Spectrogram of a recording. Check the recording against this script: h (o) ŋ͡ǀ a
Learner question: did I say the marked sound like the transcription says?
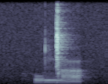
yes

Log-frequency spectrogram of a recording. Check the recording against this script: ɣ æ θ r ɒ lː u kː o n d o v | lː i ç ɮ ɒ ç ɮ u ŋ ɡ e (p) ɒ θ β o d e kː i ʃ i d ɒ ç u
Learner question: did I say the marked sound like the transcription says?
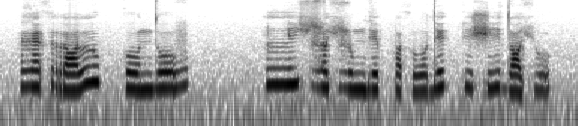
no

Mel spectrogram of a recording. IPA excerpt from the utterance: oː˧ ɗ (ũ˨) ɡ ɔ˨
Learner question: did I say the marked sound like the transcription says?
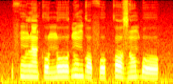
no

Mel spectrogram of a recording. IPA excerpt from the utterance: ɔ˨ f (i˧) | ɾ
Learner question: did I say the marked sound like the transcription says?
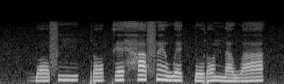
yes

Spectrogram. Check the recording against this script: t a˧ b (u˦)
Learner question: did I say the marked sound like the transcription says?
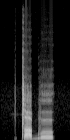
no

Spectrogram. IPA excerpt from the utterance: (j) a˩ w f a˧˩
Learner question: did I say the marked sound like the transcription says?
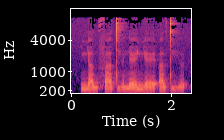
no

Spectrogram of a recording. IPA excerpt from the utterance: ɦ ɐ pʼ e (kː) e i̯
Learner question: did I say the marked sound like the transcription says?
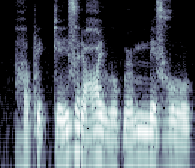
yes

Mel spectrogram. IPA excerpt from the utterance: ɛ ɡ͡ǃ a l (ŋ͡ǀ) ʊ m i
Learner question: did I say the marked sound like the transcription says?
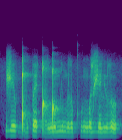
no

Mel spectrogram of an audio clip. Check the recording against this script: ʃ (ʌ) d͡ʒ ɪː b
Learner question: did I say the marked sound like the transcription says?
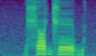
yes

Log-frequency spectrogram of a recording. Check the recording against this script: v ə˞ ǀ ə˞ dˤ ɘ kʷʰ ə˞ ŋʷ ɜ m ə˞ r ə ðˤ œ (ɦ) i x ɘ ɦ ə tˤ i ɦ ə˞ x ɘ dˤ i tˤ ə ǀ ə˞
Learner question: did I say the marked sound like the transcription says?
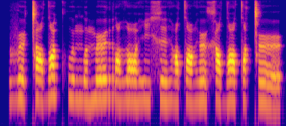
yes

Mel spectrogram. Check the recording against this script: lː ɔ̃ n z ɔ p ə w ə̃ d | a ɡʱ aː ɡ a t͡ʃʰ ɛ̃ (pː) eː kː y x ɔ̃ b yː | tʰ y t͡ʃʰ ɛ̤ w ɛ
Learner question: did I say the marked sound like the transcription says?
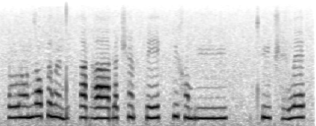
yes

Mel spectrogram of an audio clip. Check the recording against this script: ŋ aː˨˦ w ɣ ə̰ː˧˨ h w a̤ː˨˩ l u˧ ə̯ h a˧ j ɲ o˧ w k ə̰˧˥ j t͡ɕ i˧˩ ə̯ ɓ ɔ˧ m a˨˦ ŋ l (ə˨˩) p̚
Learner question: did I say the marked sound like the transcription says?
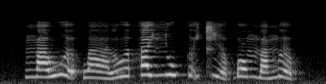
yes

